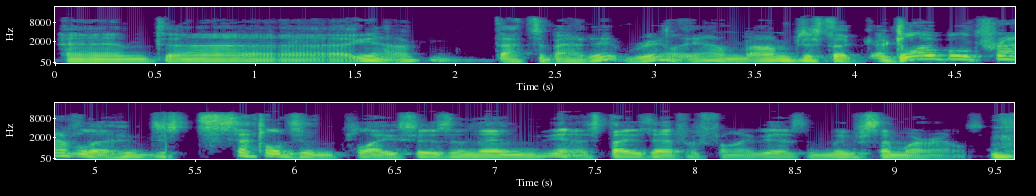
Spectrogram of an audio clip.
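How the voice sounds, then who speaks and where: Dark, mellow, fairly low-pitched speech from a man at a moderate pace with hardly any pauses, over a quiet background. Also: ordinary pitch variation. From England, Birmingham. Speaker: author. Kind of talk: interview. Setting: live stream.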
